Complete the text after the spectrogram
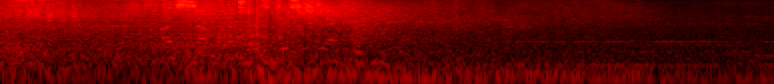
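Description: A loud magical blast booms and slowly fades.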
